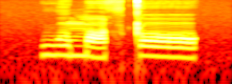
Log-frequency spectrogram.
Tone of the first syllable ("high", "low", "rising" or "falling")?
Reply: high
